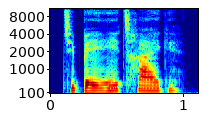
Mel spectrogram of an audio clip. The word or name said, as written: TILBAGETRUKKEN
